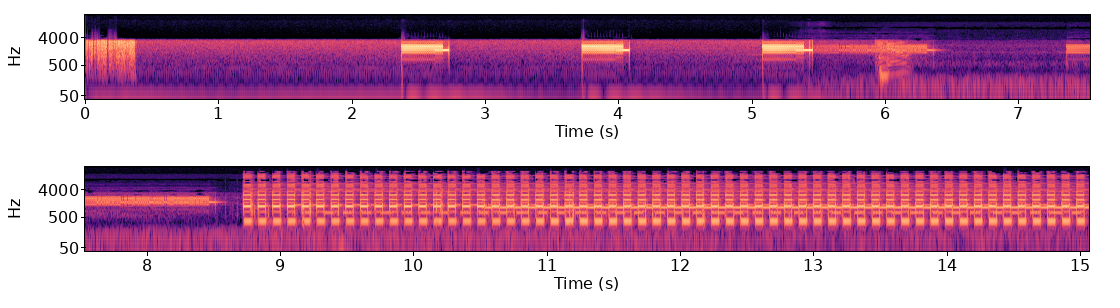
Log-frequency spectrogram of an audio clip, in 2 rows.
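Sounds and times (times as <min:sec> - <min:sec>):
pulsing electronic alert tone: 0:08.7 - 0:15.0.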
